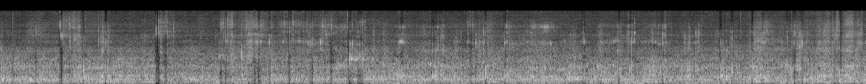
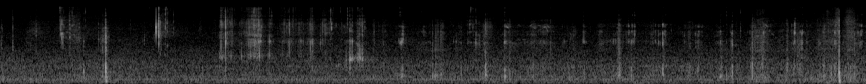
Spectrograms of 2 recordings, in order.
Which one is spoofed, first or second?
first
